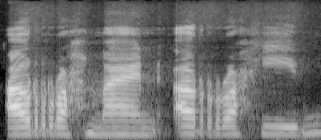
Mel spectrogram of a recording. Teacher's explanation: Ini disebut idgham syamsi sebab huruf lam ini telah dimasukkan ke dalam huruf syamsiah eh. Jadi dia tak berbunyi lah.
